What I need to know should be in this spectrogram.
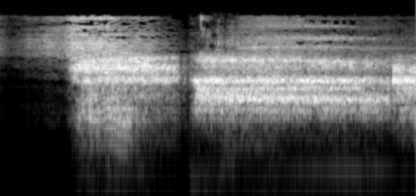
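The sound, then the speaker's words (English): A deep breath: a rising airy inhale, a brief pause, then a longer, fuller exhale with a soft voiced, sighing tone that carries to the end. “Just go ahead and take a deep breath.”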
